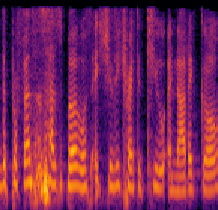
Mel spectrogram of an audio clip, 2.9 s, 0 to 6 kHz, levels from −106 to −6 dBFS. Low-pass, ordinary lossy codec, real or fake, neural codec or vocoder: 5.4 kHz; MP3, 48 kbps; fake; codec, 16 kHz, 1.1 kbps, Voila-Tokenizer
